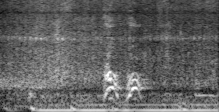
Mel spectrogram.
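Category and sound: animal, dogs barking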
